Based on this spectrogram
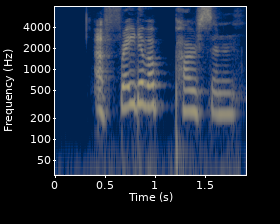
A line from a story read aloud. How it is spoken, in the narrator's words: growled Moody, with a look of ineffable scorn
